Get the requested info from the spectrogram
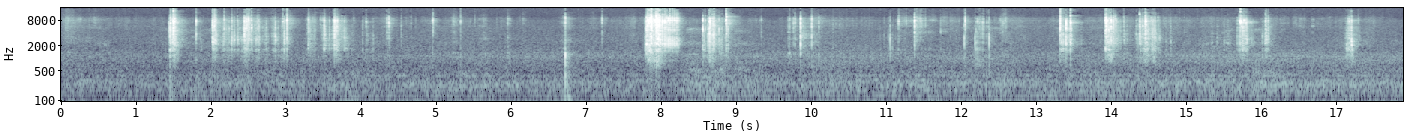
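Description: Small plastic Sembo building bricks clicking and snapping together while being assembled, with brief rattles of loose pieces being picked from a pile. The clicks come singly and in short clusters, the loudest a longer rattle about eight seconds in.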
